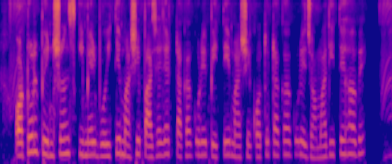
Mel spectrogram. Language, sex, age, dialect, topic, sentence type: Bengali, female, 25-30, Standard Colloquial, banking, question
